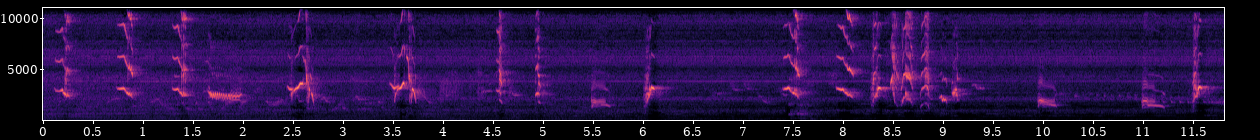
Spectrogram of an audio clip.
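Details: Oriental magpie-robin (kacer) song with prinia and sunbird imitations: regularly spaced sharp whistled notes about every half second, then a denser burst of high chips before the spaced notes resume.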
